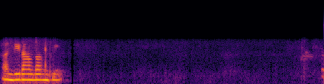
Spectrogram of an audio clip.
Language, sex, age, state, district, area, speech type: Dogri, female, 18-30, Jammu and Kashmir, Samba, rural, conversation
